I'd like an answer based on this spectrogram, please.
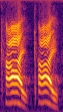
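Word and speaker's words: χ: La X es una palabra griega. Es la CH, que se pronuncia Kai.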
